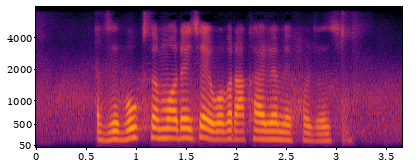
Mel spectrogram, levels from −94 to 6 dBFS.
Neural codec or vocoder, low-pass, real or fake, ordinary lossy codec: codec, 24 kHz, 0.9 kbps, WavTokenizer, large speech release; 7.2 kHz; fake; none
